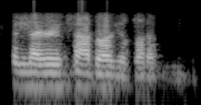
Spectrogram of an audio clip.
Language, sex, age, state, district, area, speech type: Marathi, male, 30-45, Maharashtra, Osmanabad, rural, conversation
